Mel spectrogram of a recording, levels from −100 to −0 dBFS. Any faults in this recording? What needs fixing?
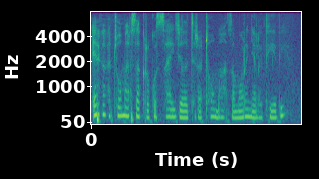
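Nothing needs fixing: the speech comes through the call's microphone processing as expected, with the lowest bass trimmed by its high-pass filter and no content above 8 kHz.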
